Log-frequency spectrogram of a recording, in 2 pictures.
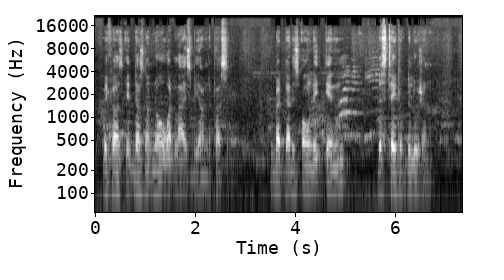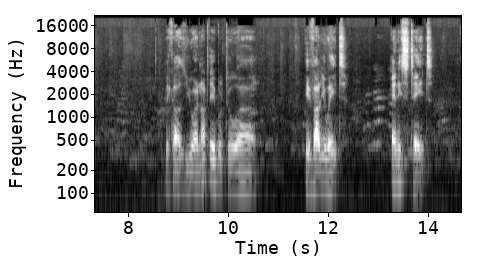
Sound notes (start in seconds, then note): none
